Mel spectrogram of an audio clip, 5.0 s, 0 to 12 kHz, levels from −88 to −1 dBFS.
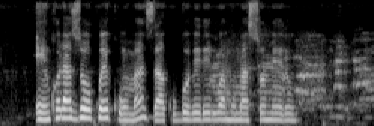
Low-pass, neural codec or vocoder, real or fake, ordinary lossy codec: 10.8 kHz; vocoder, 44.1 kHz, 128 mel bands, Pupu-Vocoder; fake; Opus, 24 kbps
